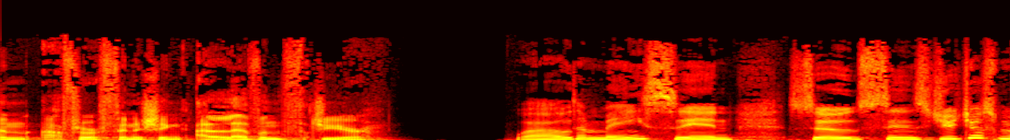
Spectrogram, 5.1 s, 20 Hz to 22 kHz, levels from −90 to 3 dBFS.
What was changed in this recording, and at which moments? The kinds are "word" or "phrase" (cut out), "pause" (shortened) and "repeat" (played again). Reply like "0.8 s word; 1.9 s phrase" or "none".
1.6 s word; 2.9 s word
